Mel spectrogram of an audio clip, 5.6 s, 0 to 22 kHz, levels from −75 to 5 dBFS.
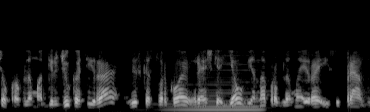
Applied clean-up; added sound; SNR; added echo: classical method Wiener filter.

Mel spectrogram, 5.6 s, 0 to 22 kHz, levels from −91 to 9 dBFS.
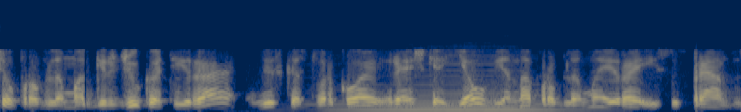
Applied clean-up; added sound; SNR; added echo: neural mask model RNNoise.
